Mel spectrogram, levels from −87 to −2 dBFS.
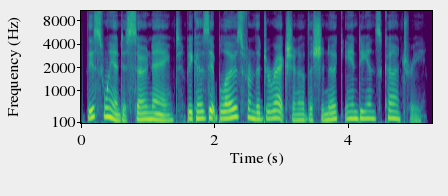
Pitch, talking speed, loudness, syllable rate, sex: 190 Hz, 180 wpm, -18 LUFS, 4.9 syllables/s, female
